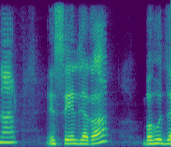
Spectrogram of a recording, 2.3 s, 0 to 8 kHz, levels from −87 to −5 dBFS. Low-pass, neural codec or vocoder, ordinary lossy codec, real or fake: none; codec, 16 kHz, 0.8 kbps, ZipCodec; none; fake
